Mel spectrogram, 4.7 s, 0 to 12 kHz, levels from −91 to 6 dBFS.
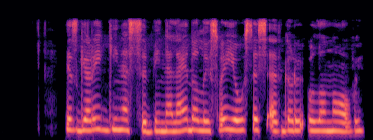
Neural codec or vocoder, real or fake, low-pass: none; real; 7.2 kHz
